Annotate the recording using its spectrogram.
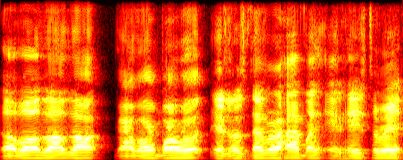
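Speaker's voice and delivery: very deep, slow, drawn-out machine voice. Comparing a human speaker with an ai voiceover, imitating an ai voice. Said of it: "when the A I started talking, it was like".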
